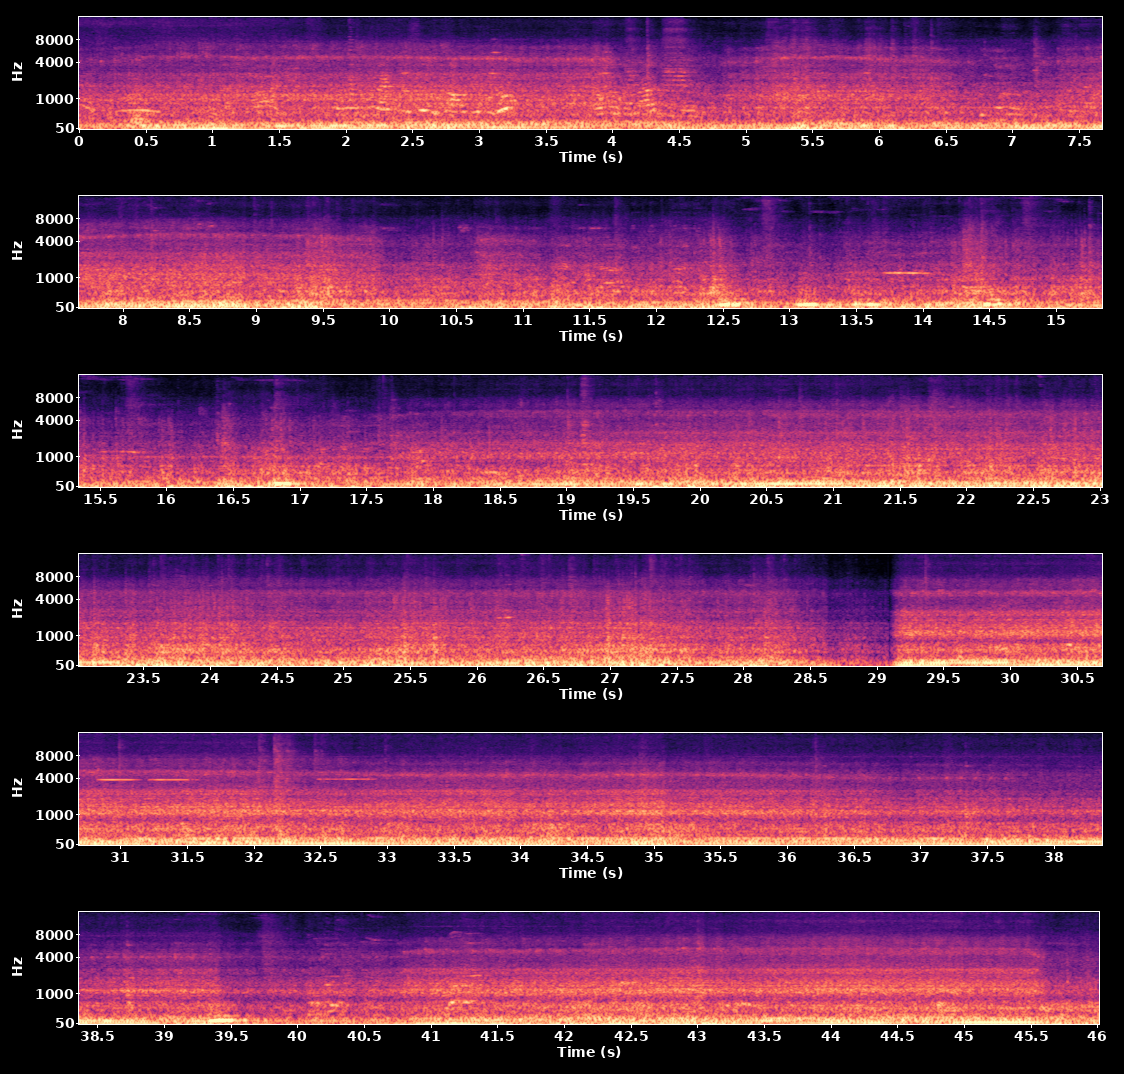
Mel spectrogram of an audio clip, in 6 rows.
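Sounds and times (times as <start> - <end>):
bus diesel engine running: 0.0 - 46.0.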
